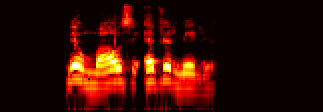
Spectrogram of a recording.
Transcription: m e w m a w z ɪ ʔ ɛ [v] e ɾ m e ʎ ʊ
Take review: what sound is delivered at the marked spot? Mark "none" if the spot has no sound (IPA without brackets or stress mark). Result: v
